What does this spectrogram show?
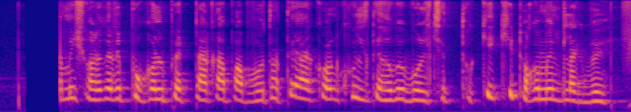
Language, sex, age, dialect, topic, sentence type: Bengali, male, 25-30, Northern/Varendri, banking, question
